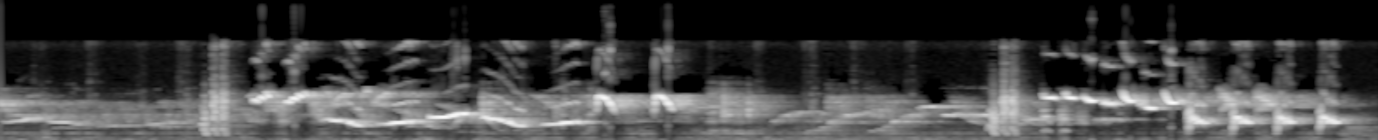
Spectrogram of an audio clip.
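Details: Brown-chested jungle flycatcher of the Bali type, played to rouse lazy captive birds into singing: varied high whistled phrases sliding up and down, with sharp clicks near one and five seconds, quick descending notes at the end, and a faint low hum.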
